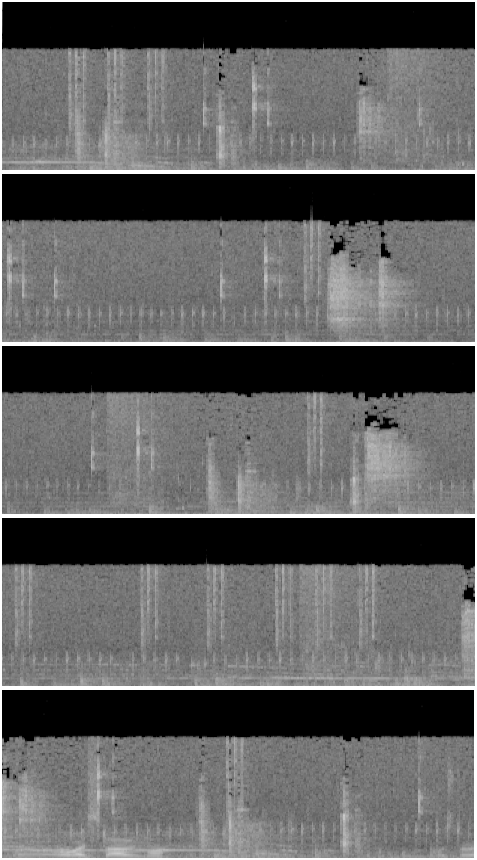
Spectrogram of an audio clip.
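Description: Metal pipe tiles clank softly into place, again and again.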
